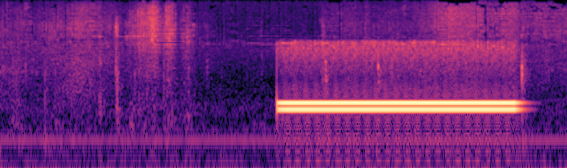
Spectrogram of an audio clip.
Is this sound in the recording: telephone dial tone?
yes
